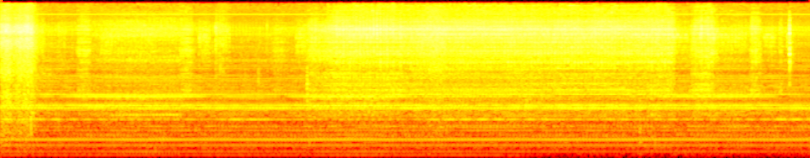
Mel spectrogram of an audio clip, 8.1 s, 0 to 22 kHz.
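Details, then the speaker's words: 1976 General Electric Q174461 motor for a three-belt White Westinghouse front-load washer, 1/2 hp, 1725 rpm, 115 V 60 Hz, shaft gripped by hand to load it: steady hum with a high whine, pitch holding; sound, healthy motor taking load. "If I grab the shaft here like this, I can probably get it up to about it'll burn my hand up."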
